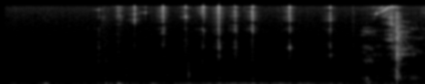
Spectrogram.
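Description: Near silence with a dozen or so faint, irregular clicks: the ticking of a computer mouse's scroll wheel as the document is scrolled.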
